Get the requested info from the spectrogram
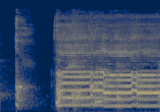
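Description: A brief harsh vocal burst, then a man's voice begins singing a nasheed, holding one long note that steps up and down in pitch.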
